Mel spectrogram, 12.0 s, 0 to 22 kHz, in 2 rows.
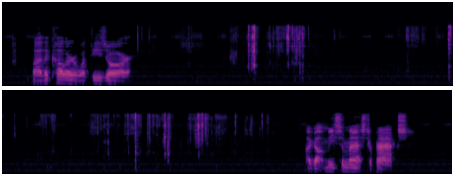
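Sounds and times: steady low hum: 0:00.0 - 0:12.0
foil packs crinkling: 0:02.4 - 0:04.2, 0:05.3 - 0:09.6.

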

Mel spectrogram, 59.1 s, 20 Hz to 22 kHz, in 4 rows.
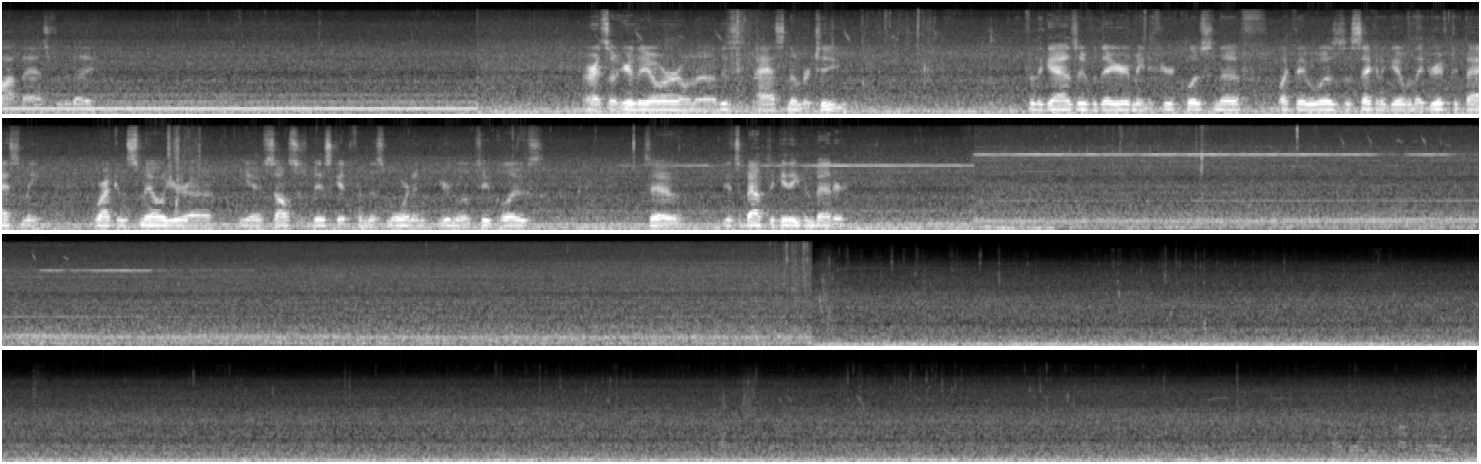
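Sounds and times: boat motor droning: 0:00.0 - 0:39.6.

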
